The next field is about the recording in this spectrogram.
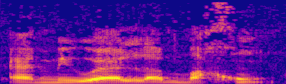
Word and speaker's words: Emmanuel Macron: 那么这个获胜之后呢 ,Emmanuel Macron, 这是他的法语名字的发音。当然我 ,my French is very awful, I just asked some of my French friend and they told me how to pronounce the word. 所以我读的是 Emmanuel Macron, OK?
